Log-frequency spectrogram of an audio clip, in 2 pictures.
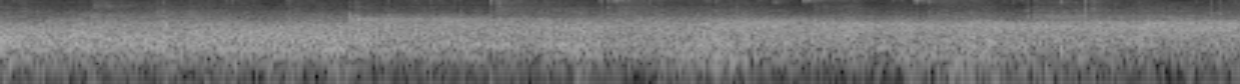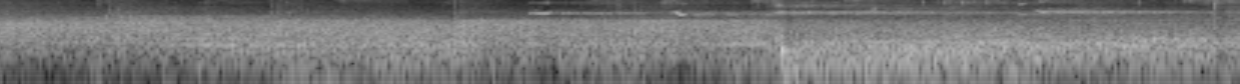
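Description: Table tennis balls clicking off bats and tables, rallies going on at several tables at once, over the steady noise of a busy sports hall.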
